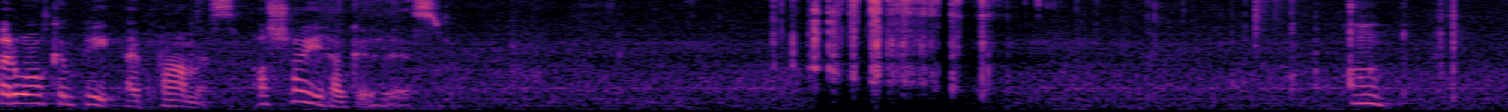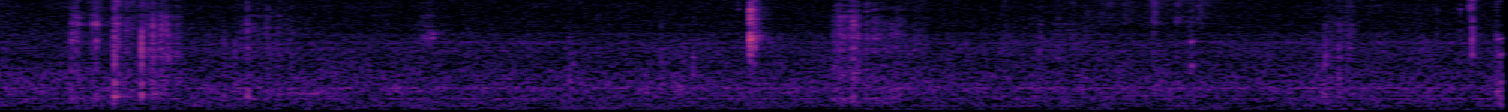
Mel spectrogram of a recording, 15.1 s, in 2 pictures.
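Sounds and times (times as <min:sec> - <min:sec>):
faint crunches and mouth clicks: 0:03.9 - 0:09.1
person chewing food: 0:03.9 - 0:09.8, 0:11.3 - 0:13.3, 0:14.2 - 0:15.0.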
